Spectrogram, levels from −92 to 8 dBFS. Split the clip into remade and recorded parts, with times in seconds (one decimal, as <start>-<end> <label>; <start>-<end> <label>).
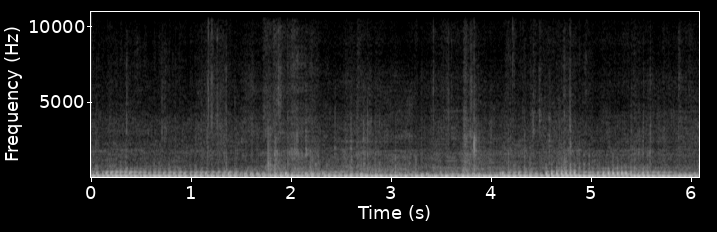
0.0-1.5 recorded; 1.5-4.1 remade; 4.1-5.0 recorded; 5.0-6.1 remade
